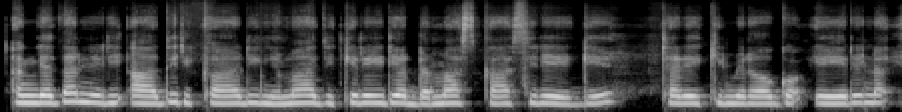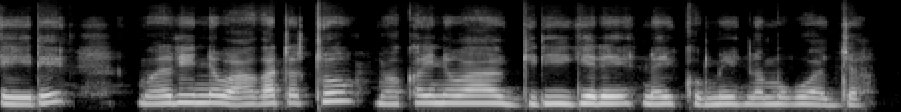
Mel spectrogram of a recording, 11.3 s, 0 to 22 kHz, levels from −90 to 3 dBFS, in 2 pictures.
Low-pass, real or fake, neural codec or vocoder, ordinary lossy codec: none; fake; codec, 44.1 kHz, 7.8 kbps, Pupu-Codec; none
